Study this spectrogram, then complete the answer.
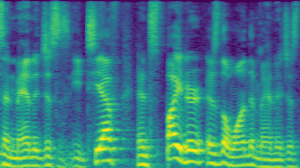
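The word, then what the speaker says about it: SPDR: manages this ETF and spider is the one that manages this by the way just so you know spider is spelled s PD now when we talk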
